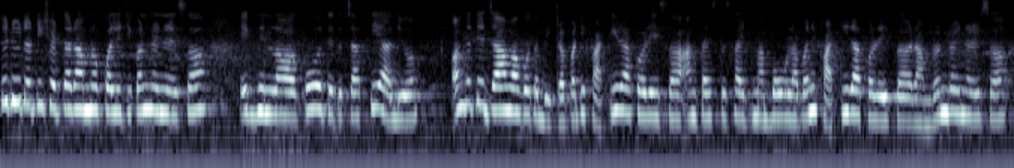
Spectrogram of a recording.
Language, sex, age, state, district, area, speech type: Nepali, female, 18-30, West Bengal, Darjeeling, rural, spontaneous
